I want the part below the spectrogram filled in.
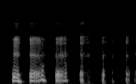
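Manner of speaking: short real laugh; amused laugh. Real, not acted. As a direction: laugh it off in disbelief. Laughs at headline.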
